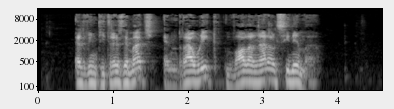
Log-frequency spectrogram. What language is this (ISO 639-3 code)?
cat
